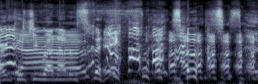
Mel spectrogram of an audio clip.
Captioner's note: laughing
